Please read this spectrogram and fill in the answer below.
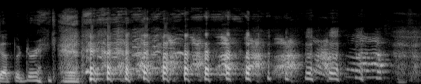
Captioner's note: laughter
